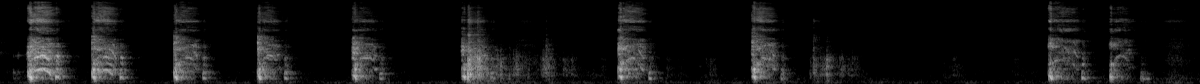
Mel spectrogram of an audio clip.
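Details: Woman smoking cannabis: about a dozen harsh, dry cough bursts in clusters with short pauses between them after inhaling smoke.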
